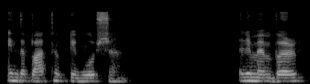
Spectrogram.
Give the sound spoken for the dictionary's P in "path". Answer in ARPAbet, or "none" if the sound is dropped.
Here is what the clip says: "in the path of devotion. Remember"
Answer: B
